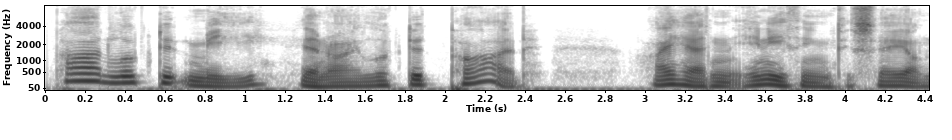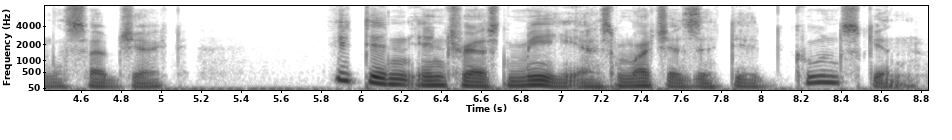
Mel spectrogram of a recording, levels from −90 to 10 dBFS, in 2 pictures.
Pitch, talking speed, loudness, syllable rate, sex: 115 Hz, 185 wpm, -19 LUFS, 4.7 syllables/s, male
